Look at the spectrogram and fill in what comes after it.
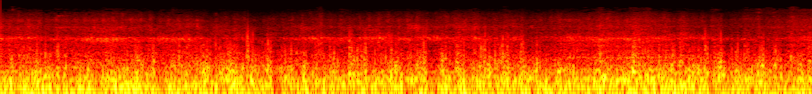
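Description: Passenger train running along the track, heard from an open carriage window: a steady rumble of wheels on rail with faint ticks, and wind buffeting the microphone.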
